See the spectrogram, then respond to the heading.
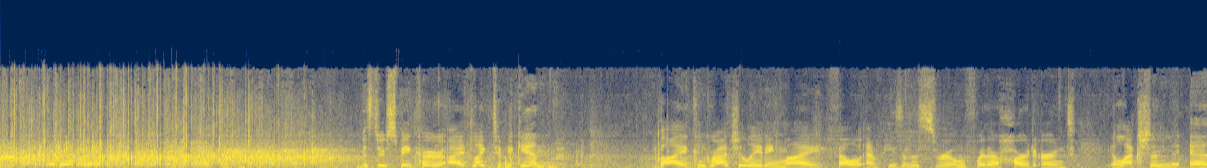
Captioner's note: some Applause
